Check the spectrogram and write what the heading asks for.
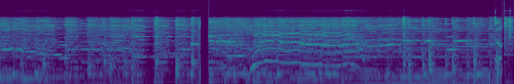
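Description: A hard rock song with electric guitar and a woman singing. The sound cuts out completely for a moment about four seconds in, then the music comes back with the voice gliding between held notes.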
